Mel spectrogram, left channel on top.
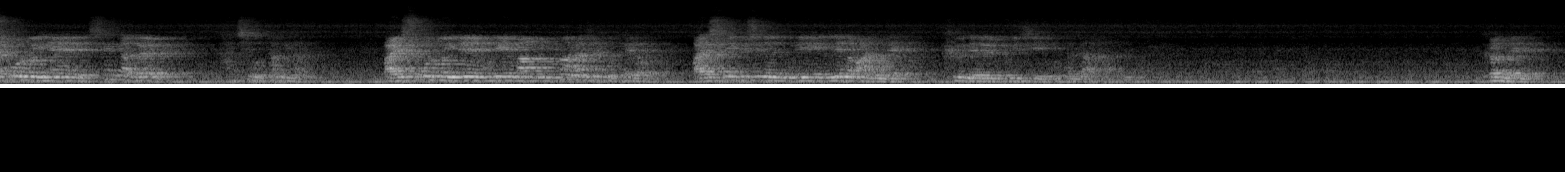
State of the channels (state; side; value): silent; right; digital silence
